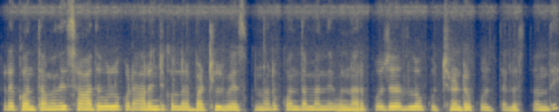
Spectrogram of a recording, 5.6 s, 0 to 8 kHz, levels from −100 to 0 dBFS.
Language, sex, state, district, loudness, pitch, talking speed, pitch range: Telugu, female, Andhra Pradesh, Annamaya, -14 LUFS, 210 Hz, 150 wpm, 205-215 Hz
